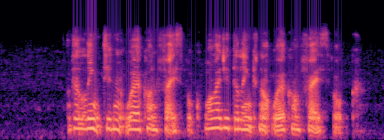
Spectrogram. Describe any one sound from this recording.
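An elderly woman speaks calmly and close to a microphone.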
